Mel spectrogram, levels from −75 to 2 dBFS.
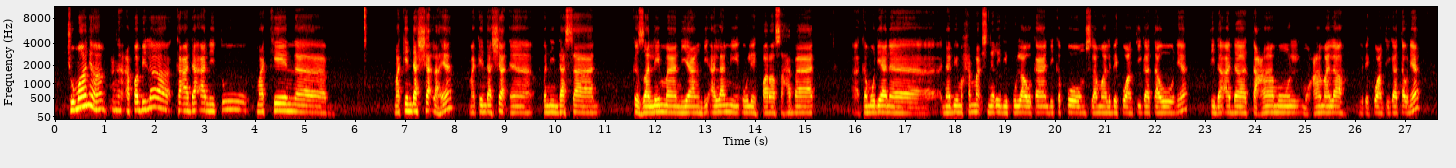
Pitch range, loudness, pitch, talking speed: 135-160 Hz, -23 LUFS, 140 Hz, 95 wpm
